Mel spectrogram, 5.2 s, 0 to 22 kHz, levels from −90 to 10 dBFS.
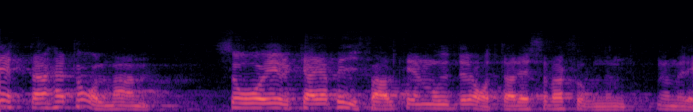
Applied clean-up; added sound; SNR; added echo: none; none; none; reverberation time 1.8 s.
